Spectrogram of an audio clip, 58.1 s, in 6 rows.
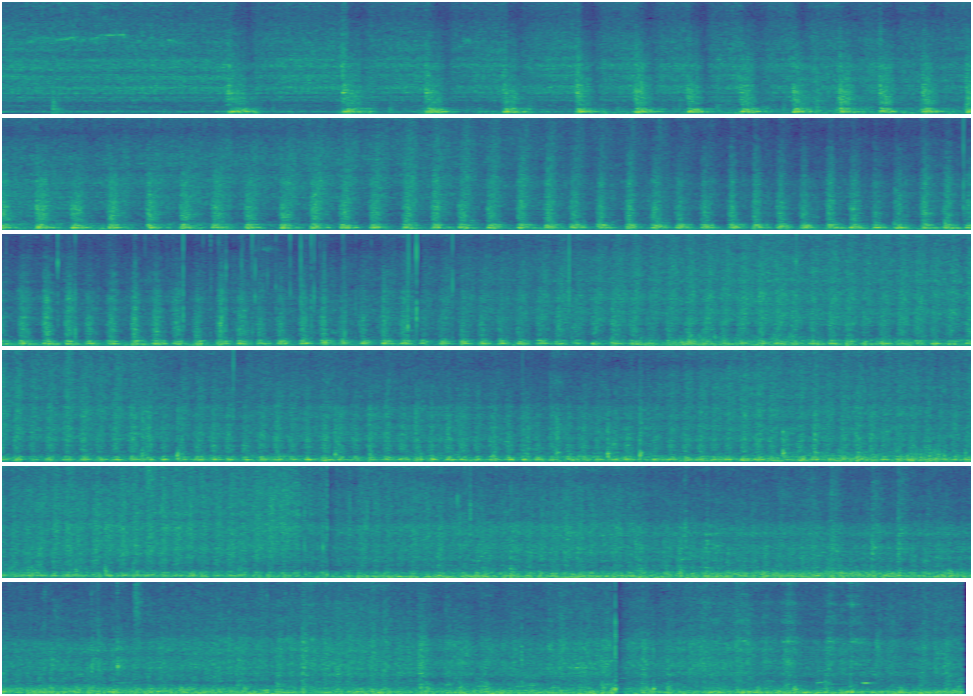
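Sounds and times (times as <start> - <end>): wheels clicking on rails: 3.4 - 58.0.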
